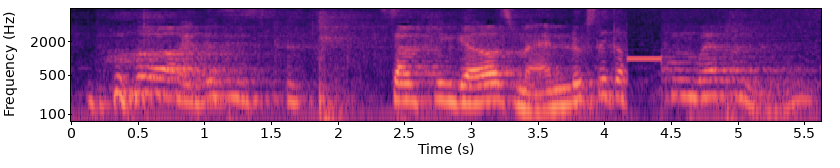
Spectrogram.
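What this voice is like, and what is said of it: Spanish-accented English. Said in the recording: “the other voice with a Spanish accent is the pilot's”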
